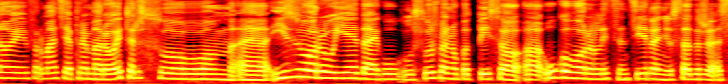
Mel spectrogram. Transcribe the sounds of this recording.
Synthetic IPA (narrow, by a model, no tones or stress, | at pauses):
oʋijainfo̞ɾmaːt̪ijapɾe̞maɾo̞jt̪e̞ɾsuoomizʋo̞ɾuje̞d̪ajeɡuɡl̩ˠslˠuʒbe̞no̞po̞t̪̚piːsaoʔuɡo̞ʋo̞ɾolit̪se̞nt̪siːɾaɲusad̪r̩ʒa̰ja̰s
